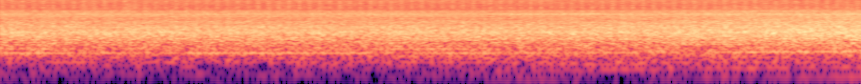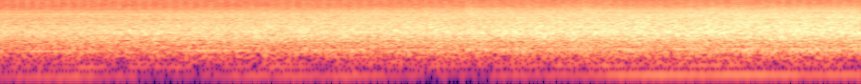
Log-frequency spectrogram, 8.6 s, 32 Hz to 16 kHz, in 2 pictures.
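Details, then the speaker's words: Noise level of an MSI RTX 4090 Suprim under typical load (Ryzen 5800X3D system, Lian Li O11 Air Mini case): steady airy fan rush with a faint hum line, growing louder as fans spin up; normal fan noise. This card also has coil whine. "What about noise levels? Well, this is what the GPU sounds like under typical load."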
